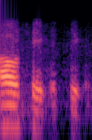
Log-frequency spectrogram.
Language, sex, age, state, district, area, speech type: Odia, male, 45-60, Odisha, Sundergarh, rural, conversation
